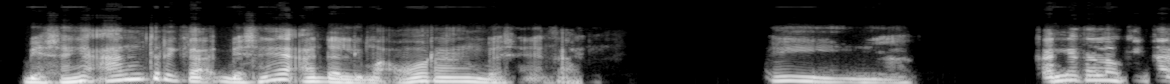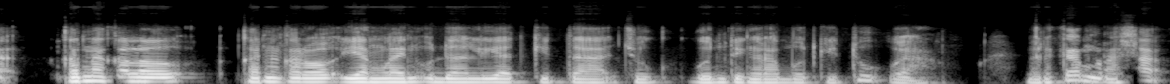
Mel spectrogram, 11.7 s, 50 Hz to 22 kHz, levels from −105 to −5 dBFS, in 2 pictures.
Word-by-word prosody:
Biasanya 125 Hz, +7 st, +3 dB
antri, 220 Hz, +3 st, +2 dB
Kak, 150 Hz, -2 st, -1 dB
biasanya 150 Hz, -, +1 dB
ada 145 Hz, -3 st, +3 dB
5 100 Hz, -4 st, +1 dB
orang 145 Hz, +2 st, +1 dB
biasanya 105 Hz, -2 st, -7 dB
kan -, -, -9 dB, 1.0 s
iya 125 Hz, -11 st, -4 dB, 0.6 s
karena 170 Hz, +6 st, 0 dB
kalau 185 Hz, -2 st, 0 dB
kita, 160 Hz, -, -10 dB, 0.4 s
karena 155 Hz, +2 st, +5 dB
kalau 150 Hz, -1 st, +5 dB, 0.4 s
karena 140 Hz, 0 st, +2 dB
kalau 130 Hz, -1 st, +5 dB, 0.2 s
yang 130 Hz, -1 st, +6 dB
lain 130 Hz, +1 st, +4 dB
udah 125 Hz, -1 st, +2 dB
lihat 120 Hz, -1 st, +2 dB
kita 120 Hz, -1 st, -5 dB, 0.2 s
cuk 110 Hz, +2 st, -6 dB, 0.2 s
gunting 115 Hz, 0 st, -1 dB
rambut 110 Hz, -1 st, -2 dB
gitu 145 Hz, -, -9 dB
ya 95 Hz, -2 st, -6 dB, 0.5 s
mereka 115 Hz, -, -2 dB
merasa, 115 Hz, -3 st, -5 dB
130 Hz, 150 wpm, -22 LUFS, 115-155 Hz, 1.0 s, yang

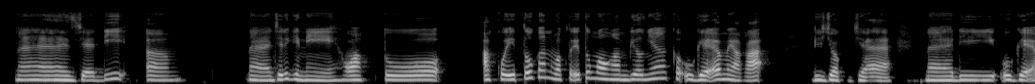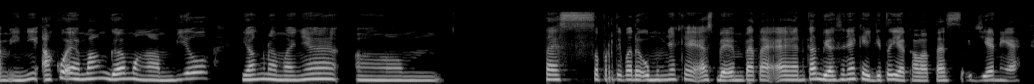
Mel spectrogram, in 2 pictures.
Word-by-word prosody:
Nah, 210 Hz, -1 st, +2 dB
jadi, 195 Hz, +6 st, -3 dB, 0.2 s
mmm, 200 Hz, -1 st, -2 dB, 0.8 s
nah, 200 Hz, -2 st, +1 dB
jadi 225 Hz, +5 st, +2 dB
gini, 195 Hz, -4 st, 0 dB
waktu 210 Hz, +1 st, 0 dB, 0.9 s
aku 215 Hz, +1 st, 0 dB
itu 225 Hz, +5 st, 0 dB
kan, 325 Hz, -4 st, -2 dB
waktu 235 Hz, 0 st, 0 dB
itu 295 Hz, +5 st, -3 dB
mau 255 Hz, -3 st, +4 dB
ngambilnya 230 Hz, +4 st, +1 dB
ke 265 Hz, -2 st, -5 dB
UGM 225 Hz, +2 st, +3 dB
ya, 195 Hz, -3 st, +2 dB
Kak, 180 Hz, -, +4 dB, 0.5 s
di 200 Hz, -1 st, +1 dB
Jogja. 180 Hz, -3 st, 0 dB, 0.3 s
Nah, 190 Hz, 0 st, +2 dB
di 200 Hz, 0 st, 0 dB
UGM 205 Hz, -2 st, +1 dB
ini 200 Hz, +6 st, -2 dB
aku 225 Hz, +6 st, -1 dB
emang 260 Hz, +2 st, +2 dB
enggak 245 Hz, +2 st, +5 dB
mengambil 225 Hz, +3 st, -1 dB, 0.3 s
yang 220 Hz, +2 st, +1 dB
namanya, 235 Hz, +2 st, +1 dB
mmm 190 Hz, -2 st, -2 dB, 1.0 s
tes 225 Hz, -1 st, +2 dB
seperti 225 Hz, 0 st, -5 dB
pada 215 Hz, -1 st, 0 dB
umumnya 210 Hz, +2 st, 0 dB
kayak 210 Hz, -2 st, -3 dB
SBMPTN, 205 Hz, +1 st, 0 dB
kan 245 Hz, +4 st, +2 dB
biasanya 225 Hz, +3 st, +2 dB
kayak 205 Hz, -4 st, +1 dB
gitu 225 Hz, -, +1 dB
ya 205 Hz, -4 st, +3 dB
kalau 185 Hz, -1 st, -1 dB
tes 185 Hz, +1 st, -4 dB
ujian 195 Hz, +2 st, -3 dB
ya. 175 Hz, 0 st, -5 dB
210 Hz, 135 wpm, -23 LUFS, 195-230 Hz, 1.0 s, enggak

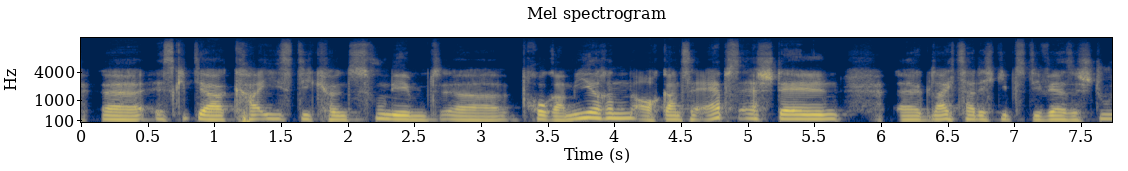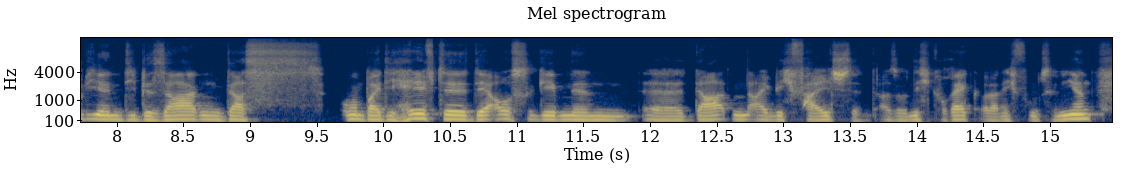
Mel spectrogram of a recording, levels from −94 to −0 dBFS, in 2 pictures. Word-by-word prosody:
äh, 130 Hz, -1 st, +3 dB
es 140 Hz, -3 st, -7 dB
gibt 160 Hz, 0 st, -7 dB
ja 130 Hz, -3 st, +7 dB
KIs, 145 Hz, +2 st, -3 dB
die 140 Hz, -, -4 dB
können 125 Hz, 0 st, -1 dB
zunehmend, 130 Hz, -2 st, +1 dB
äh, 120 Hz, -4 st, -1 dB
programmieren, 170 Hz, +8 st, +3 dB
auch -, -, -2 dB
ganze 130 Hz, -1 st, 0 dB
Apps 175 Hz, +5 st, 0 dB
erstellen. 150 Hz, -2 st, +4 dB, 0.4 s
Äh, 125 Hz, -1 st, -1 dB
gleichzeitig 135 Hz, 0 st, -1 dB
gibt's 135 Hz, -3 st, -9 dB
diverse 125 Hz, -1 st, 0 dB
Studien, 145 Hz, -3 st, 0 dB
die 130 Hz, +1 st, -4 dB
besagen, 130 Hz, +1 st, +1 dB
dass 125 Hz, -2 st, -5 dB, 0.2 s
wobei 135 Hz, -2 st, +2 dB
die 125 Hz, -1 st, -3 dB
Hälfte 150 Hz, -2 st, +3 dB
der 135 Hz, +1 st, +2 dB
ausgegebenen, 125 Hz, -4 st, -2 dB
äh, 115 Hz, -3 st, -5 dB
Daten 135 Hz, +1 st, 0 dB
eigentlich 125 Hz, -3 st, -5 dB
falsch 120 Hz, +1 st, +1 dB
sind, 105 Hz, +2 st, -18 dB
also 115 Hz, -2 st, -10 dB
nicht 125 Hz, +1 st, -6 dB
korrekt 130 Hz, 0 st, -4 dB
oder 110 Hz, -1 st, -7 dB
nicht 120 Hz, -, -9 dB
funktionieren. 135 Hz, +6 st, +1 dB
130 Hz, 145 wpm, -23 LUFS, 125-145 Hz, 0.4 s, ja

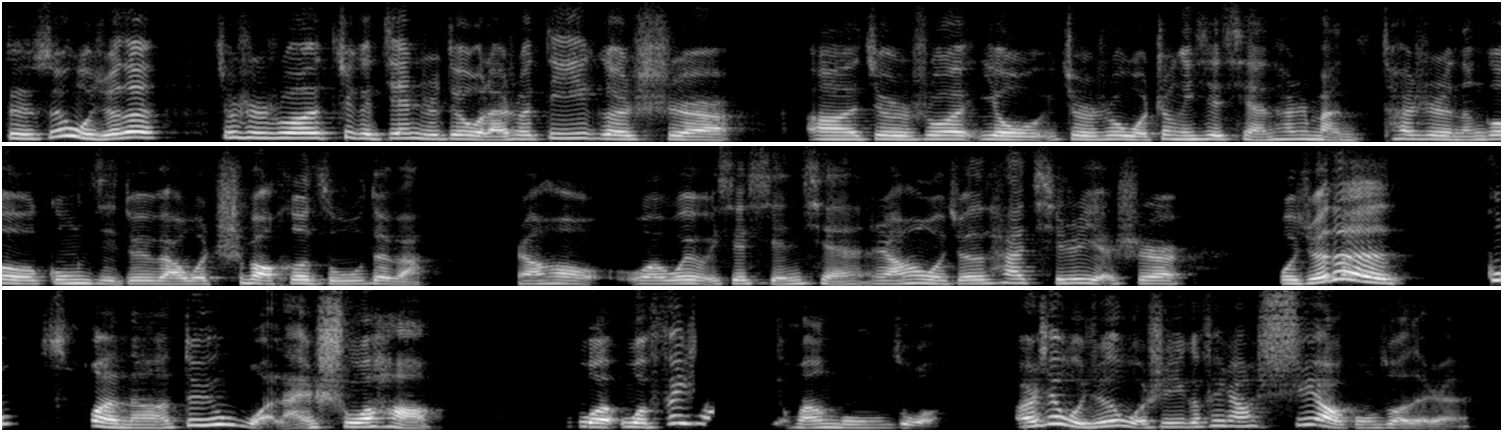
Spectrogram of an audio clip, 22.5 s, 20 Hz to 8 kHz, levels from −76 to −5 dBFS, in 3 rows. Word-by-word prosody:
对， 250 Hz, -2 st, +1 dB
所 320 Hz, +9 st, -4 dB
以 -, -, +3 dB
我 380 Hz, -11 st, +5 dB
觉 235 Hz, +2 st, +3 dB
得 305 Hz, 0 st, +5 dB, 0.2 s
就 310 Hz, -, -4 dB
是 290 Hz, -1 st, 0 dB
说 280 Hz, 0 st, +6 dB
这 280 Hz, +3 st, -7 dB
个 250 Hz, -2 st, +1 dB
兼 270 Hz, +3 st, -2 dB
职 230 Hz, -3 st, -1 dB
对 230 Hz, +1 st, 0 dB
我 210 Hz, -2 st, +4 dB
来 180 Hz, -1 st, +3 dB
说， 220 Hz, +3 st, -1 dB
第 265 Hz, +5 st, -5 dB
1 275 Hz, -, -6 dB
个 220 Hz, -3 st, +2 dB
是 190 Hz, -5 st, 0 dB, 0.4 s
呃， 205 Hz, -1 st, +2 dB
就 215 Hz, +1 st, -1 dB
是 200 Hz, -, +1 dB
说 215 Hz, 0 st, +3 dB
有 195 Hz, -3 st, 0 dB
就 205 Hz, +2 st, -3 dB
是 195 Hz, -, 0 dB
说 210 Hz, +1 st, -2 dB
我 190 Hz, -3 st, +2 dB
挣 210 Hz, +3 st, -4 dB
一 205 Hz, -, 0 dB
些 210 Hz, -1 st, 0 dB
钱， 195 Hz, -4 st, -6 dB
它 215 Hz, +2 st, -5 dB
是 220 Hz, -, -5 dB
满 185 Hz, -5 st, -4 dB
足 -, -, -25 dB
它 225 Hz, 0 st, -4 dB
是 215 Hz, -2 st, -1 dB
能 185 Hz, +1 st, -6 dB
够 200 Hz, -3 st, +2 dB
供 205 Hz, +2 st, -2 dB
给 185 Hz, -2 st, -7 dB
对 180 Hz, +1 st, -4 dB
吧， 170 Hz, -2 st, +2 dB
我 170 Hz, +1 st, -1 dB
吃 175 Hz, +5 st, -11 dB
饱 205 Hz, -, +6 dB
喝 200 Hz, +3 st, +1 dB
足 175 Hz, -2 st, -6 dB
对 185 Hz, -1 st, -1 dB
吧， -, -, -6 dB, 0.4 s
然 175 Hz, 0 st, -2 dB
后 185 Hz, -2 st, -4 dB
我 180 Hz, -1 st, -2 dB
我 195 Hz, +2 st, 0 dB
有 195 Hz, -, -1 dB
一 -, -, -8 dB
些 190 Hz, +1 st, -3 dB
闲 190 Hz, -3 st, -5 dB
钱。 165 Hz, -5 st, -6 dB
然 180 Hz, +1 st, -1 dB
后 215 Hz, -, 0 dB
我 195 Hz, -, 0 dB
觉 185 Hz, +1 st, -4 dB
得 200 Hz, -, -1 dB
它 225 Hz, +1 st, -2 dB
其 220 Hz, -1 st, -6 dB
实 220 Hz, -, -1 dB
也 215 Hz, -, -2 dB
是 185 Hz, -3 st, -2 dB, 0.4 s
我 200 Hz, -, 0 dB
觉 210 Hz, +5 st, +5 dB
得 305 Hz, -, +6 dB, 0.4 s
工 380 Hz, +1 st, -1 dB, 0.4 s
作 275 Hz, -7 st, +7 dB
呢， 180 Hz, -1 st, -3 dB
对 320 Hz, +8 st, -3 dB
于 -, -, +1 dB
我 360 Hz, -5 st, 0 dB
来 190 Hz, -, -4 dB
说 230 Hz, +3 st, +4 dB
哈， 240 Hz, -, +2 dB, 0.6 s
我 235 Hz, -4 st, +5 dB
我 230 Hz, -1 st, +3 dB
非 425 Hz, -, -2 dB
常 410 Hz, -, -7 dB, 0.3 s
喜 -, -, -20 dB
欢 200 Hz, +1 st, -1 dB
工 180 Hz, -1 st, -7 dB
作， -, -, -5 dB, 0.3 s
而 -, -, +2 dB
且 405 Hz, -, +2 dB
我 385 Hz, -, +3 dB
觉 215 Hz, -, -1 dB
得 285 Hz, +3 st, +3 dB
我 190 Hz, -, -1 dB
是 225 Hz, -, -7 dB
一 225 Hz, -, -5 dB
个 235 Hz, -, -4 dB
非 290 Hz, +4 st, -5 dB
常 260 Hz, 0 st, -2 dB
需 335 Hz, +6 st, -7 dB
要 -, -, +7 dB
工 180 Hz, -1 st, -8 dB
作 185 Hz, 0 st, -2 dB
的 -, -, -5 dB
人。 -, -, -10 dB
210 Hz, 290 characters per minute, -21 LUFS, 185-245 Hz, 0.6 s, 作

